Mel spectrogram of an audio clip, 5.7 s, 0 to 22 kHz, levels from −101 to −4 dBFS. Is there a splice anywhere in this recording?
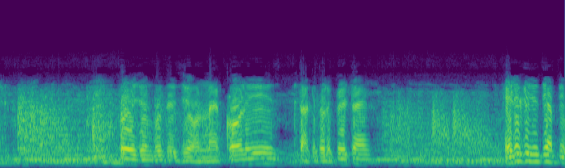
no; 0 cuts

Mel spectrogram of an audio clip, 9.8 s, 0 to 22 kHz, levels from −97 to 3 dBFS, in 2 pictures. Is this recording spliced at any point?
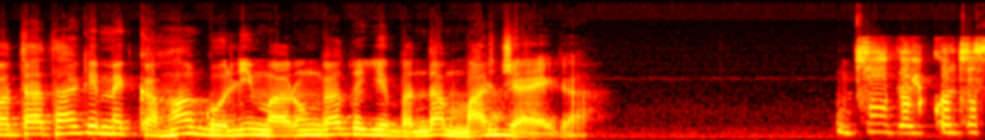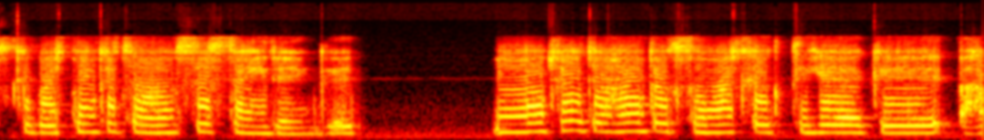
yes; 1 cut; at 6.7 s

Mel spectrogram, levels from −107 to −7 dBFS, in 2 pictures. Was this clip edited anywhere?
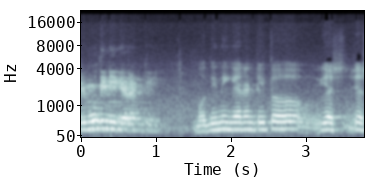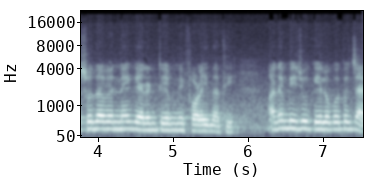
no; 0 cuts

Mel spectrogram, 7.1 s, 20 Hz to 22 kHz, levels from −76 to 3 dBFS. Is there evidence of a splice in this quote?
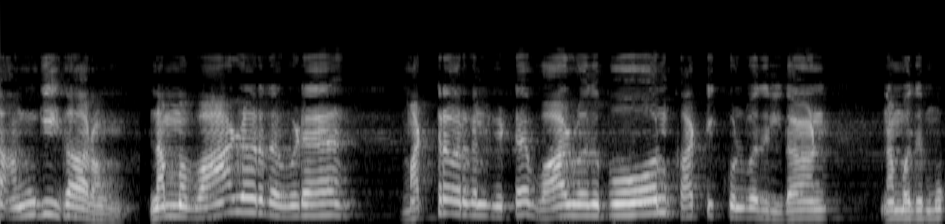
yes; 1 cut; at 0.9 s

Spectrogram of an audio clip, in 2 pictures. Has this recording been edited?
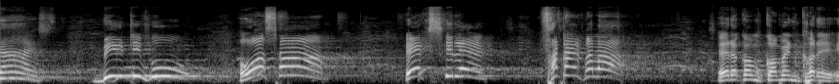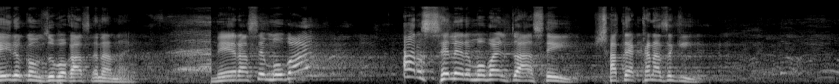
yes; 1 cut; at 10.4 s

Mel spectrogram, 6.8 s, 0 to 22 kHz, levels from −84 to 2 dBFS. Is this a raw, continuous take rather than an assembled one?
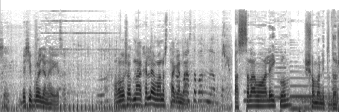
no; 1 cut; at 4.7 s

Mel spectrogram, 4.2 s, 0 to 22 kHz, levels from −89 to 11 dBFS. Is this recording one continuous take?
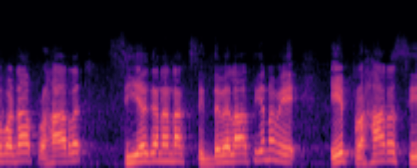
yes; 0 cuts

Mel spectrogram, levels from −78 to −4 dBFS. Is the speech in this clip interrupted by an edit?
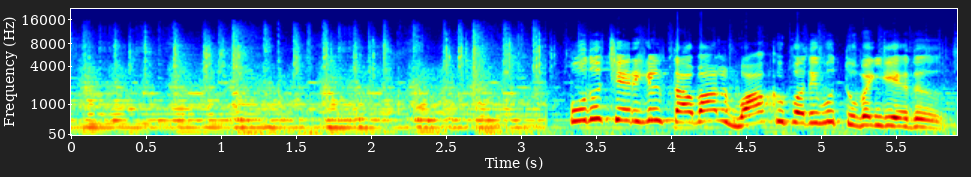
no; 0 cuts

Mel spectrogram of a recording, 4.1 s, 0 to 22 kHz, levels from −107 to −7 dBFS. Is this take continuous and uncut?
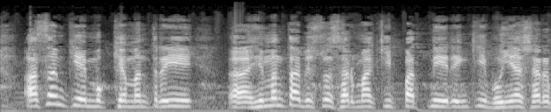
yes; 0 cuts

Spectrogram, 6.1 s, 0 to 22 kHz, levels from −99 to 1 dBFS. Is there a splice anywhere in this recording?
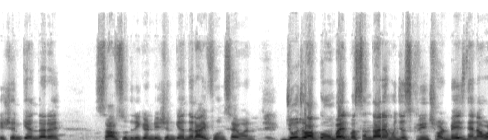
no; 0 cuts

